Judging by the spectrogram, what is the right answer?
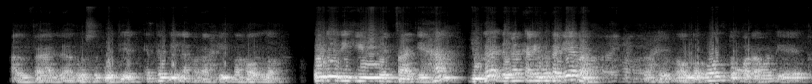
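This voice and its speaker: Joking preacher in an echoey hall. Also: male voice, medium pitch. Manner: jokey, asks the audience questions and answers himself. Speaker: religious teacher. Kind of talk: informal religious study sermon. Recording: roomy, distant, muffled, faint music.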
